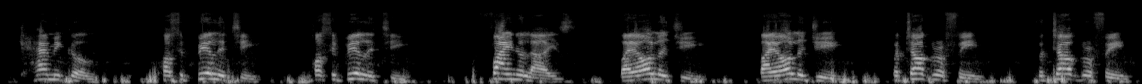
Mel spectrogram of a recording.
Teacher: l o g y and g r a p h y you have the stress on the third syllable from the end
